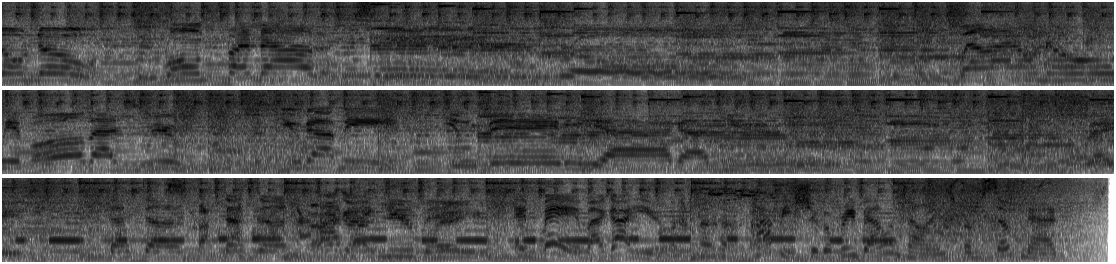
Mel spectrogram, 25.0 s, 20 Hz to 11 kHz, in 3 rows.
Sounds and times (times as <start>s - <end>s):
Music: 0.0s - 25.0s
Speech: 18.2s - 24.6s.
